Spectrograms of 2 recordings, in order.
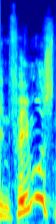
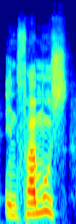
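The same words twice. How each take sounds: First: "Infamous" as "in-fay-mousse"; English-style pronunciation. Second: "Infamous" said "in-fa-mousse"; French "a" in the middle of "Infamous"; French pronunciation. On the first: Streamer defends their usual way, English-style "Infamous". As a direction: put "fay" in the middle of "Infamous". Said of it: "Mais sinon, je dis Infamous". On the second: Streamer reads back a viewer's accusation, French-sounding "Infamous". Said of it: "Tu viens de dire Infamous". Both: Shown as a demonstration.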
